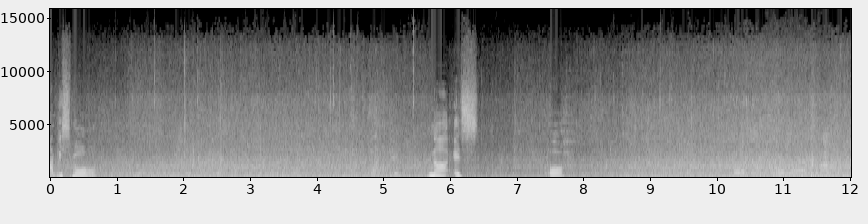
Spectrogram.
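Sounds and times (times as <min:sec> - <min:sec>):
surf washing over rocks: 0:00.0 - 0:12.0.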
